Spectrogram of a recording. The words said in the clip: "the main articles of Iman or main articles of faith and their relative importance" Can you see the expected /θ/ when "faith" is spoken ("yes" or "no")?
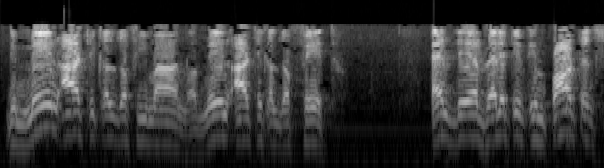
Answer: no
